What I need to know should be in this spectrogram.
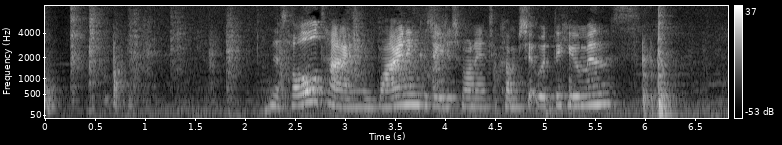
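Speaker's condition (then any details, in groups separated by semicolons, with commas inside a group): No condition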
